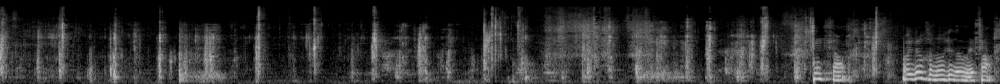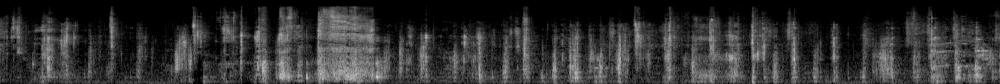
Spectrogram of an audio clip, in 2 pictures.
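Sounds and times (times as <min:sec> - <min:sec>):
close chewing with mouth smacks: 0:00.0 - 0:20.0
noisy slurp: 0:11.8 - 0:14.1.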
